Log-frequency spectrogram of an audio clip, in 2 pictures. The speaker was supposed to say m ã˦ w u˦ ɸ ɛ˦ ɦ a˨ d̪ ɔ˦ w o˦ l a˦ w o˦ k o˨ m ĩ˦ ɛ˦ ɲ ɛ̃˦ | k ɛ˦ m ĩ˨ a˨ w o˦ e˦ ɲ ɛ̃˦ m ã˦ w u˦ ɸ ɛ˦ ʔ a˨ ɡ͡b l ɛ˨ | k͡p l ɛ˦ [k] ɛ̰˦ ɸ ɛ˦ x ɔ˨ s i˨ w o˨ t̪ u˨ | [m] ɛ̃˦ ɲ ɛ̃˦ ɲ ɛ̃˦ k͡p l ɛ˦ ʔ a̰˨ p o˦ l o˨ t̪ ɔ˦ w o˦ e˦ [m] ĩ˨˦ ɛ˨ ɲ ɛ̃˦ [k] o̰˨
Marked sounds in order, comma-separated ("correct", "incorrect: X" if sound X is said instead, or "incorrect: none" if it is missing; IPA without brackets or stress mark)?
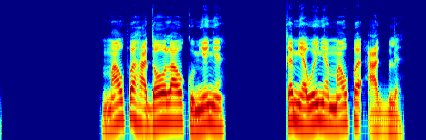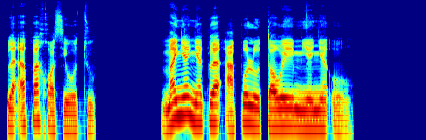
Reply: incorrect: ʔ, correct, correct, incorrect: ʔ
